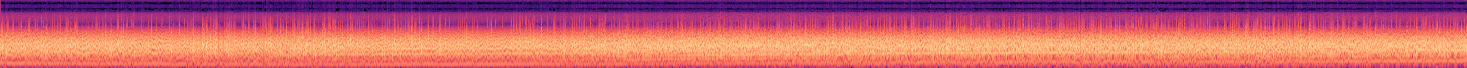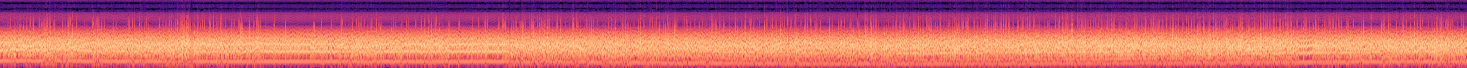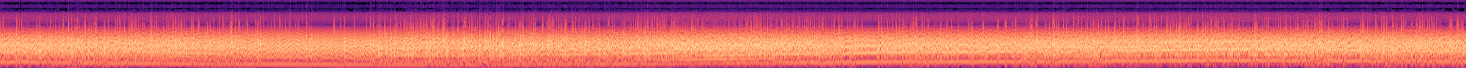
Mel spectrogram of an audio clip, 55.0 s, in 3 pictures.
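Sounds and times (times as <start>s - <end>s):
motorcycle engine running at speed: 0.0s - 55.0s.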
